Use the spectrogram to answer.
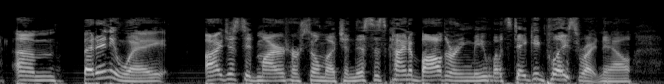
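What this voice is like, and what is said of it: Hickish rural American accent. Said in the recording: “I do have a hickish accent”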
